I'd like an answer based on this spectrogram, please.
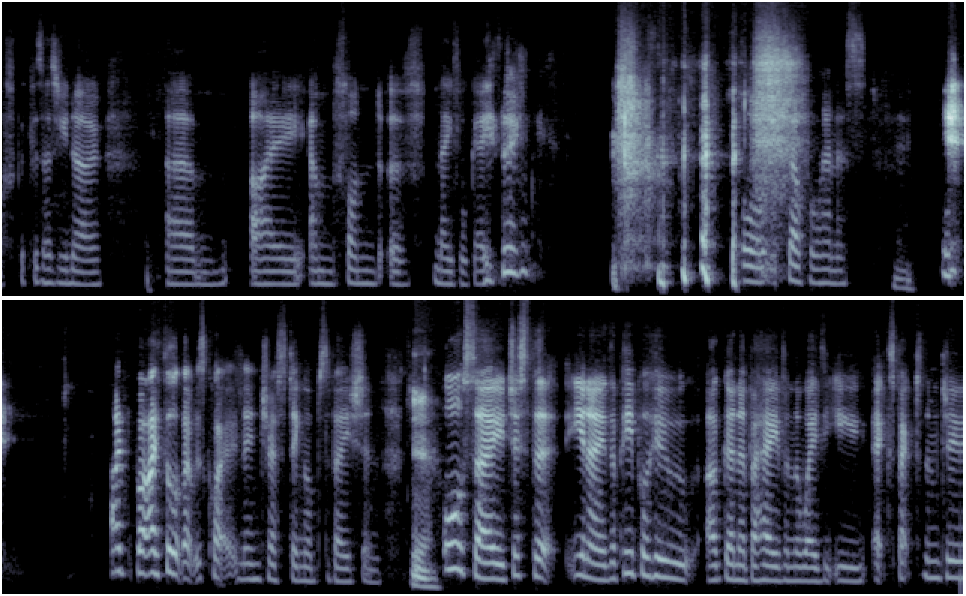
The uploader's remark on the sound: Beset by internet problems and emotional (and technical) pauses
